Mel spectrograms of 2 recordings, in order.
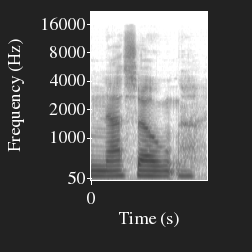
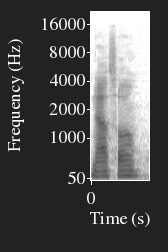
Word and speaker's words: Nassau: Okay, so we're headed back to the Nassau Coliseum. I think it's pronounced Nassau. Nassau?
